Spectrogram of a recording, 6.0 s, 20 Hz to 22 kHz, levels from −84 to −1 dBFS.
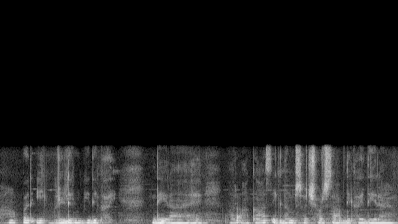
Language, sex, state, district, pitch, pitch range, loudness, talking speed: Hindi, female, Jharkhand, Ranchi, 185 Hz, 175-195 Hz, -16 LUFS, 190 wpm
